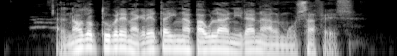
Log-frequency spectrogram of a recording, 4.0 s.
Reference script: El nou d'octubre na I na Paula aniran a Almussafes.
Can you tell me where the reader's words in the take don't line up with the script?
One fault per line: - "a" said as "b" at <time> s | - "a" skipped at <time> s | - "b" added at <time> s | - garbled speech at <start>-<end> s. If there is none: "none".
- "Greta" added at 1.4 s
